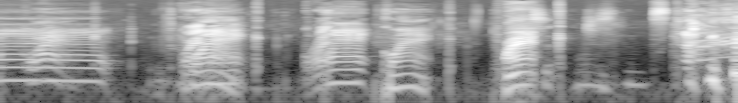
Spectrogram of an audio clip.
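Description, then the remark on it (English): Five loud, nasal duck quacks, each a short honking burst separated by brief gaps in an irregular rhythm. “No, it's the quacking sound.”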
